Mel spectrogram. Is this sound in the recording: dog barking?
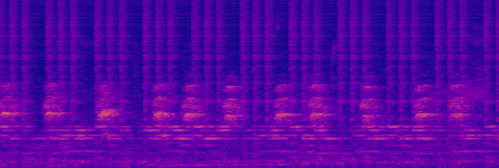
yes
